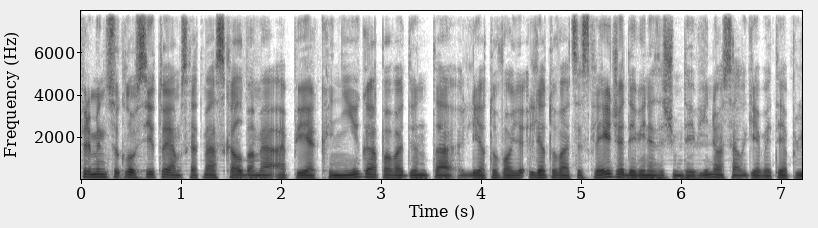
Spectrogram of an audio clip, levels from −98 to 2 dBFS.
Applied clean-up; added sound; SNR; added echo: neural mask model DeepFilterNet 3.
